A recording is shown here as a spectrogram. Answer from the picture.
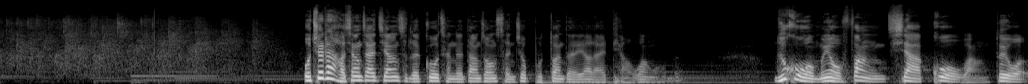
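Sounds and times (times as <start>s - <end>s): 
audience applause: 0.0s - 3.0s
soft sustained keyboard chords: 1.0s - 10.2s
speech: 1.3s - 1.8s, 3.0s - 7.0s, 7.7s - 10.2s.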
